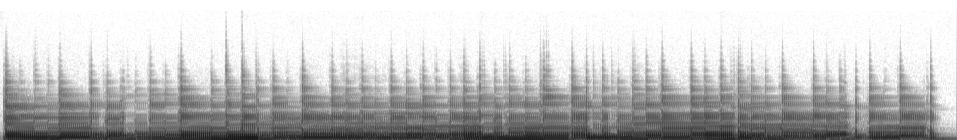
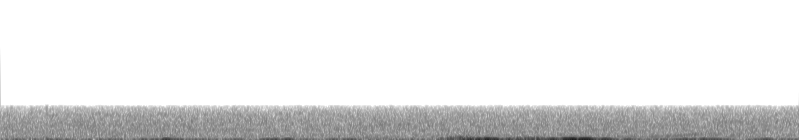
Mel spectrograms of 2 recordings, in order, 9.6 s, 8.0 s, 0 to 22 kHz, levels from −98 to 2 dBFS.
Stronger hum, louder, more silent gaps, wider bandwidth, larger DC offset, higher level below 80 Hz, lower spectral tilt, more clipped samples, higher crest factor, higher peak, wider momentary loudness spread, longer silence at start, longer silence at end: neither; first, -17 LUFS vs -41 LUFS; neither; first, 3 kHz vs 1 kHz; second, under 0.1% vs 0.2%; first, -20 dBFS vs -32 dBFS; second, -13 dB/octave vs -15 dB/octave; neither; about the same, 14 dB vs 18 dB; first, 0 dBFS vs -10 dBFS; second, 6 LU vs 14 LU; about the same, 0.05 s vs 0 s; about the same, 0 s vs 0 s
